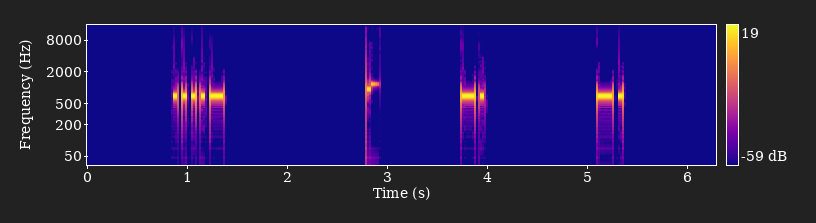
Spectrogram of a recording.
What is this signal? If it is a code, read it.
Morse code, heard as a keyed tone, about 23 wpm, spaced as for 7 wpm, 700 Hz. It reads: 4 NN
